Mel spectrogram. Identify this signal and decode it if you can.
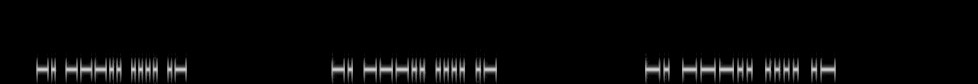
Morse code, heard as a keyed tone, about 31 wpm, 700 Hz. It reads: N8HA N8HA N8HA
